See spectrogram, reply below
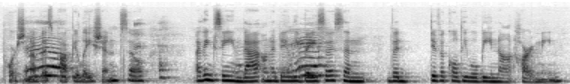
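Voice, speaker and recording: A woman's voice: medium pitch, expressive, moderate pace, vocal fry, noisy background. A woman missionary answering interview questions in a thoughtful, reflective way with frequent fillers.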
